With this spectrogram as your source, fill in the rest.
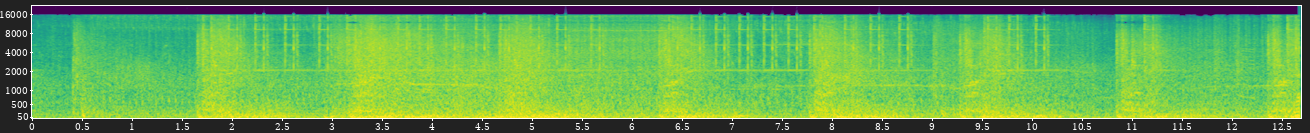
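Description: Repeated heavy explosions and gunfire from a tank rampage in Saints Row The Third Remastered on PS5, a dense, loud, continuous barrage of booms and blasts for the whole stretch.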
